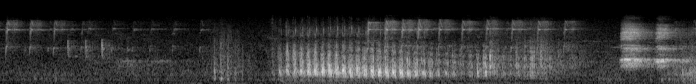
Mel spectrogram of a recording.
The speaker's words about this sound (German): Die Amsel warnt, der Fasan fliegt auf. Die Welt ist in Ordnung.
